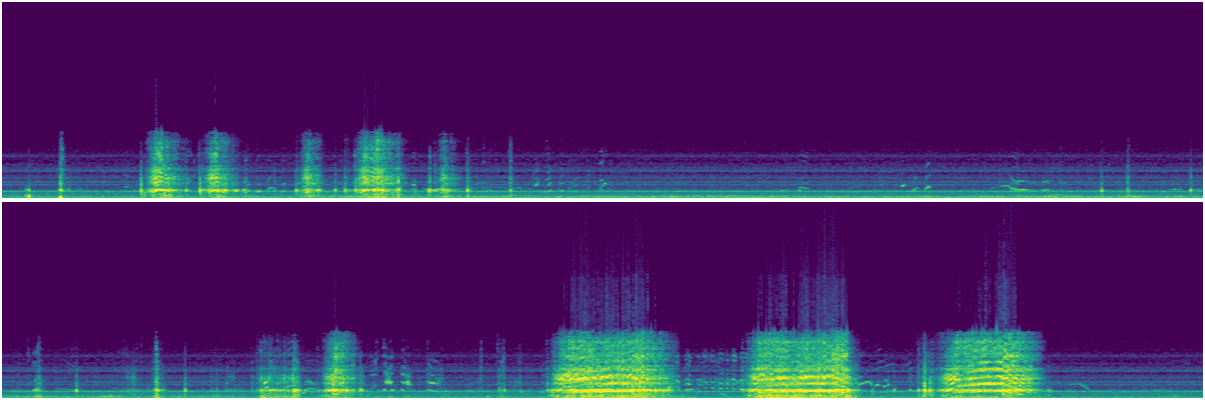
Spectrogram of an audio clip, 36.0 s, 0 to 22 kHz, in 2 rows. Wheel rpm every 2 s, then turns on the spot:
0, 20, 20, 10, 0, 0, 0, 0, 0, 0, 10, 10, 0, 110, 40, 90, 100, 0.
30-32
